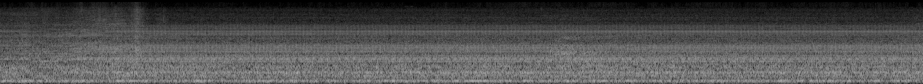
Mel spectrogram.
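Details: Newly installed 80+ gas furnace (replacing a 1960 unit) during a combustion check, CO reading 36–37 ppm (under 50, acceptable): soft steady rushing hum with a faint low drone, no rumble, pops or rattles; burner and blower normal.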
